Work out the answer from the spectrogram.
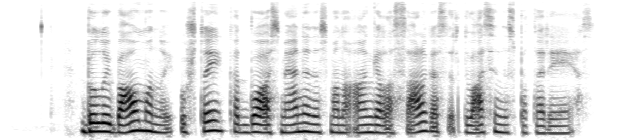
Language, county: Lithuanian, Klaipėda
